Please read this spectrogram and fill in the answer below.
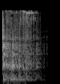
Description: household jewelry necklace silver charms set down wood floor; zapsplat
